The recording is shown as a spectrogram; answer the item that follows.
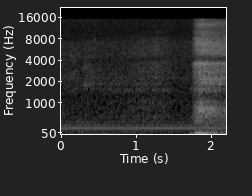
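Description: A short, sharp breath blown onto a close microphone near the end, sudden and loud against a faint steady low hum.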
